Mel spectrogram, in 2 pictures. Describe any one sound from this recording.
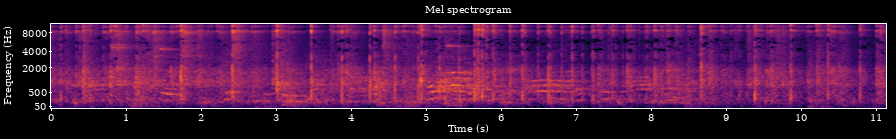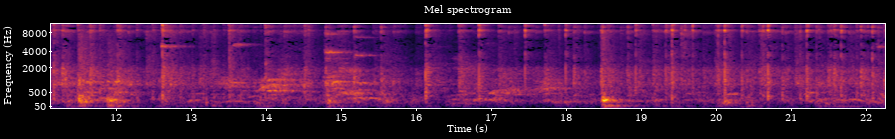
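Table tennis balls click rapidly against paddles and tables, echoing in a large hall.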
